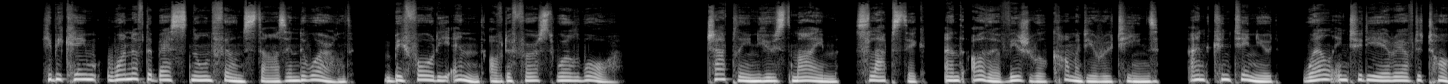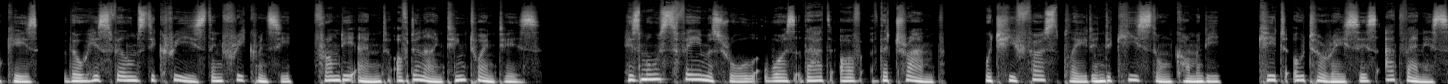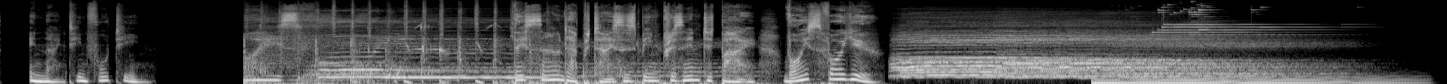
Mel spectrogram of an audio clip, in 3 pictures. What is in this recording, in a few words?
DOK neutral English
